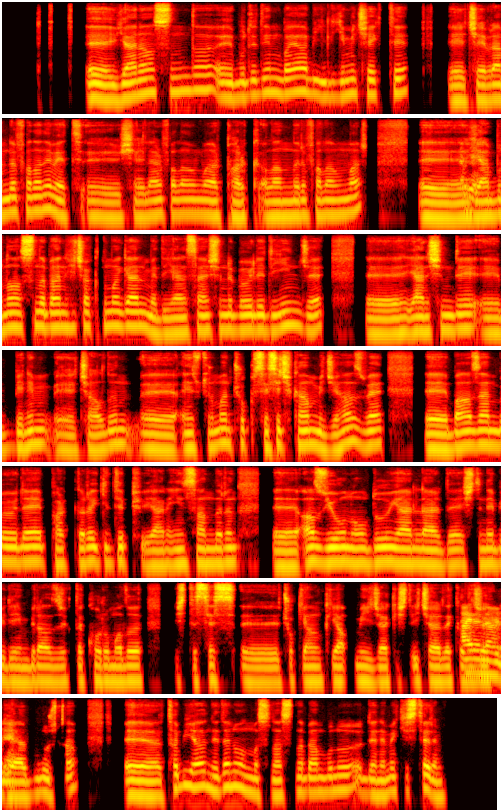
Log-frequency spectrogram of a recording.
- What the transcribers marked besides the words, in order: other background noise; tapping
- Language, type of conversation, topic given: Turkish, advice, Tutkuma daha fazla zaman ve öncelik nasıl ayırabilirim?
